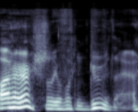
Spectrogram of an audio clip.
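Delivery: very low, sly, slick voice. Retelling how a man refused, show how he sounded in a slick, slightly Snagglepuss voice. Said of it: "a little bit of snagglepuss in his voice".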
